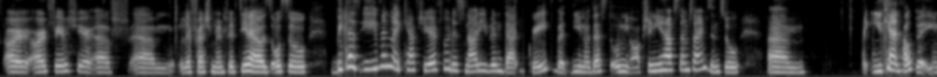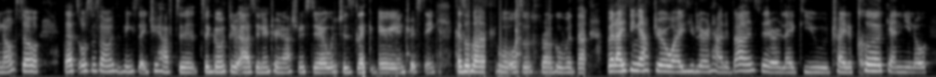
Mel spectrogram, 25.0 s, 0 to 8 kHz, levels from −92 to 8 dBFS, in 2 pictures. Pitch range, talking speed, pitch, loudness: 195-240 Hz, 225 wpm, 210 Hz, -25 LUFS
